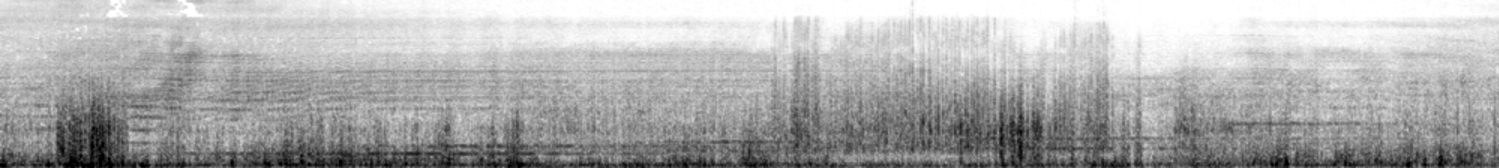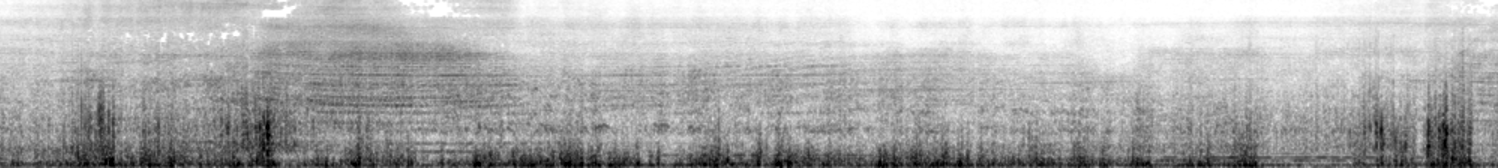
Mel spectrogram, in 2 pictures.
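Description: A small model plane's motor whines overhead, rising and falling in pitch as it passes.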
